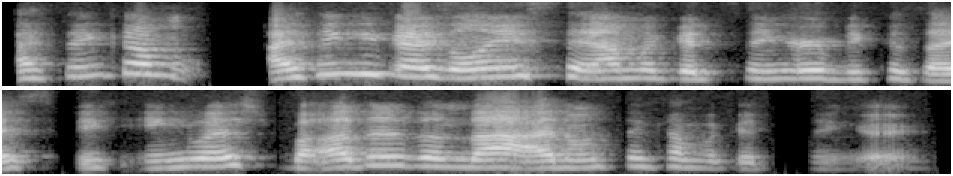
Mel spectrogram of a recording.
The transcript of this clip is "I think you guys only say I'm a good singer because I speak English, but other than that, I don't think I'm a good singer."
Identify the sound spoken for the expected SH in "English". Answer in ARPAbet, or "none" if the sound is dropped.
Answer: SH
